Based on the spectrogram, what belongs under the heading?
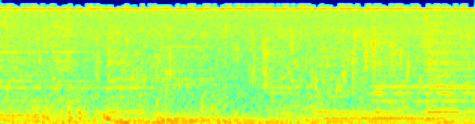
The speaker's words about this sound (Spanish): Llovía tanto que se habían formado ríos en las banquetas.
